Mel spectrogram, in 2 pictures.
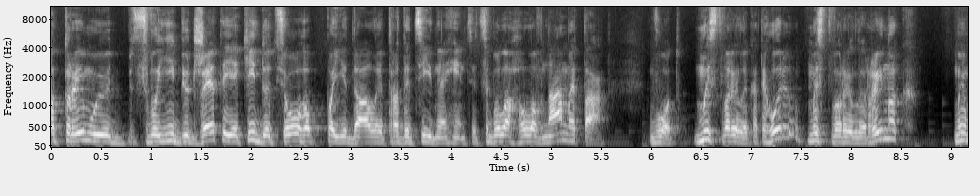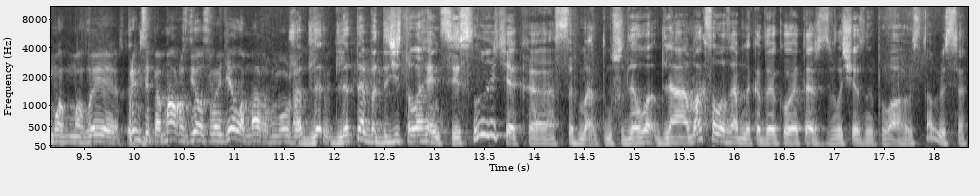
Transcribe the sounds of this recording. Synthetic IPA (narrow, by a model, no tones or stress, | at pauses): ɔt̪ɾɪmʊjʊt̚ʲsʋɔjibʲʊd͡ʒɛt̪ɪjɐkʲid̪ɔt͡sʲɔɦɔpɔjid̪ɑlˠɪt̪ɾɐd̪ɪt͡sʲijnɛjɐɦɛnʲt͡sʲijɐt̪sɛbʊlˠɑɦɔlˠɔwnɑmet̪ɑ̰ | ʋot̪mɪst̪ʋɔɾɪlˠɪkɐt̪eɦɔɾʲijʊmɪst̪ʋɔɾɪlˠɪrɪnɔk | mɪmɔmɔɦlˠɪfpɾɪnɪpʲimɑrɔzʲdʲilˠt̪sʋɔjɛdʲilˠɐmɑmɔʒd̪lʲɐd̪lʲɐt̪ɛbɛd̪ɪd͡ʒit̪ɛlˠɐɦɛnʲt͡sʲiisnujʊtʲjɐkseɦmɛ̰nt̪t̪ːɔmuʃɔd̪lʲɐlˠd̪lʲɐmɑksɐlˠɐzɛbnɪkɐd̪ɔjɐkɔɦɔjat̪ɛʒzʋelˠɪt͡ʃɛznɔjʊpɔʋɑ̰ɦɔjʊst̪ɑwlʲʊsʲɐ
